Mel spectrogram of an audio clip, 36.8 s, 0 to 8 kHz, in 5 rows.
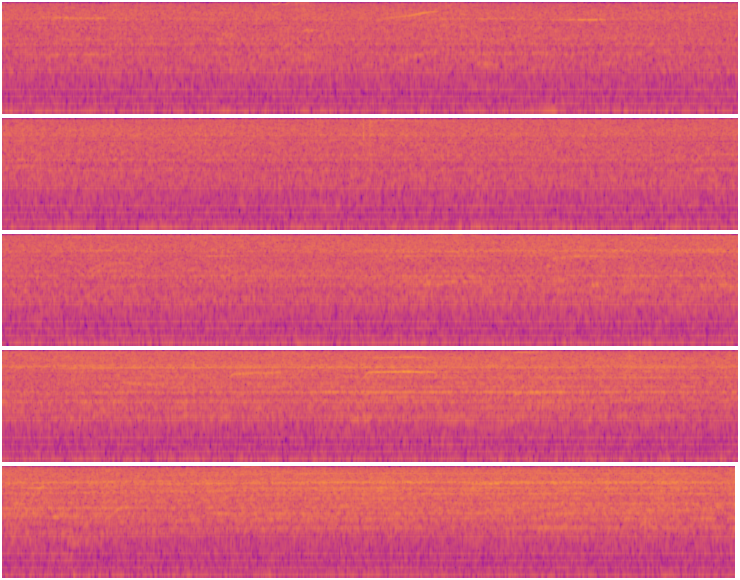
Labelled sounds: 2.6	3.1	killer whale, southern resident, 7.3 to 8.0 kHz
18.8	19.3	killer whale, southern resident, 1.4 to 2.5 kHz
20.1	20.9	killer whale, southern resident, 3.2 to 5.1 kHz
24.3	24.9	killer whale, southern resident, 3.7 to 5.1 kHz
25.6	26.5	killer whale, southern resident, 3.8 to 6.6 kHz
27.1	27.5	killer whale, southern resident, 7.3 to 7.6 kHz

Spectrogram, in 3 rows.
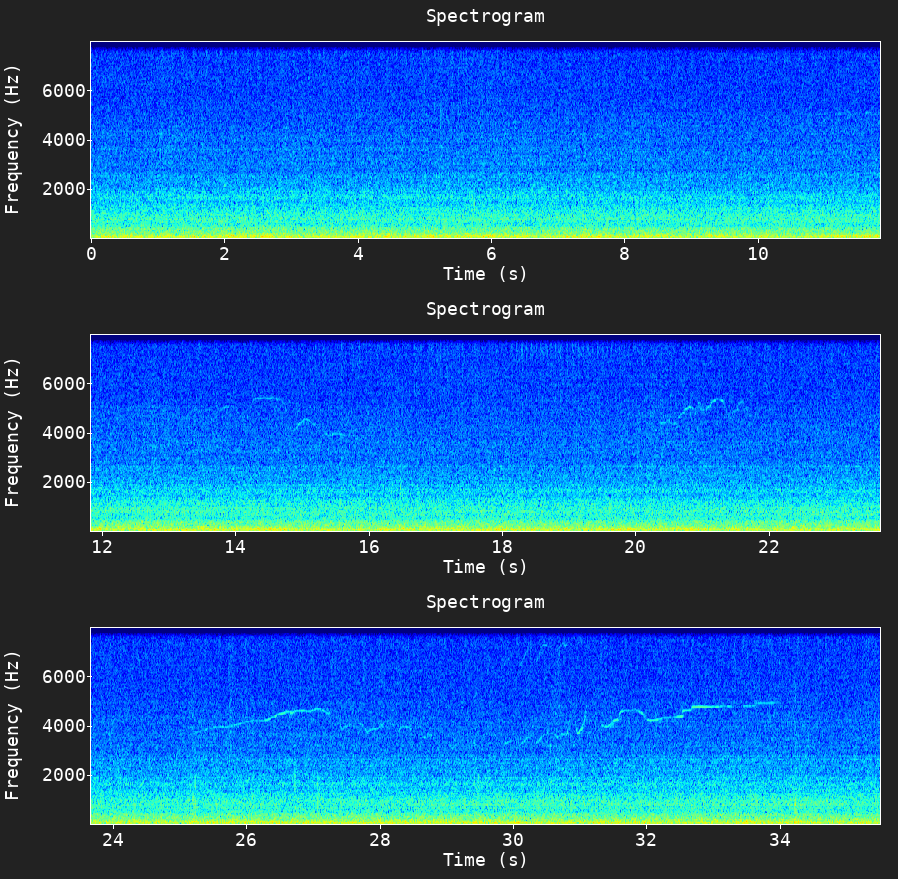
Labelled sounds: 14.3	14.7	killer whale, southern resident, 5.3 to 5.4 kHz
26.1	27.3	killer whale, southern resident, 4.2 to 4.7 kHz
31.3	31.6	killer whale, southern resident, 4.0 to 4.4 kHz
32.0	32.4	killer whale, southern resident, 4.2 to 4.4 kHz
32.6	33.1	killer whale, southern resident, 4.7 to 4.8 kHz

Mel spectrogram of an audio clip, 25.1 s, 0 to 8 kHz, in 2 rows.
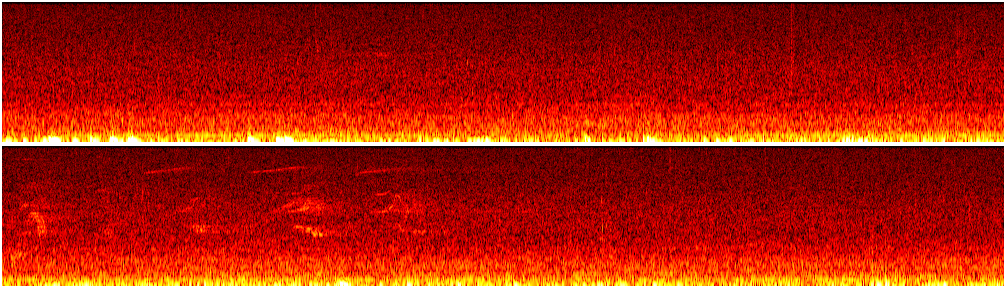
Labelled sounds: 15.6	16.4	killer whale, 4.7 to 5.3 kHz
16.9	17.7	killer whale, 1.2 to 4.9 kHz

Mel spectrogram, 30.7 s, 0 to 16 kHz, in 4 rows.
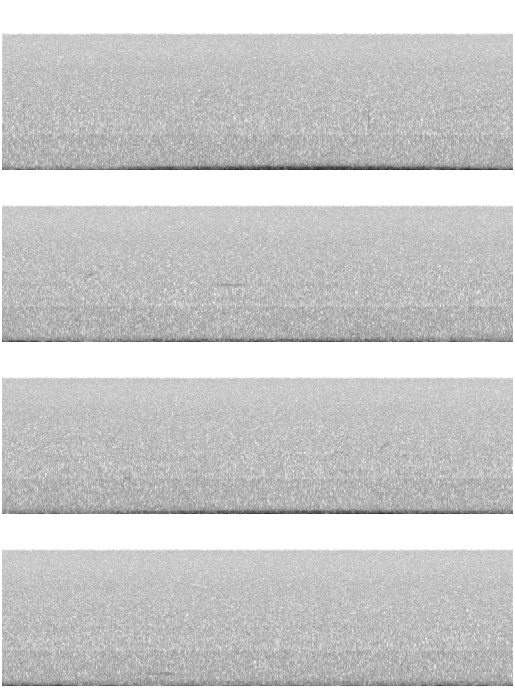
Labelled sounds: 10.9	11.1	humpback whale, 1.3 to 1.4 kHz

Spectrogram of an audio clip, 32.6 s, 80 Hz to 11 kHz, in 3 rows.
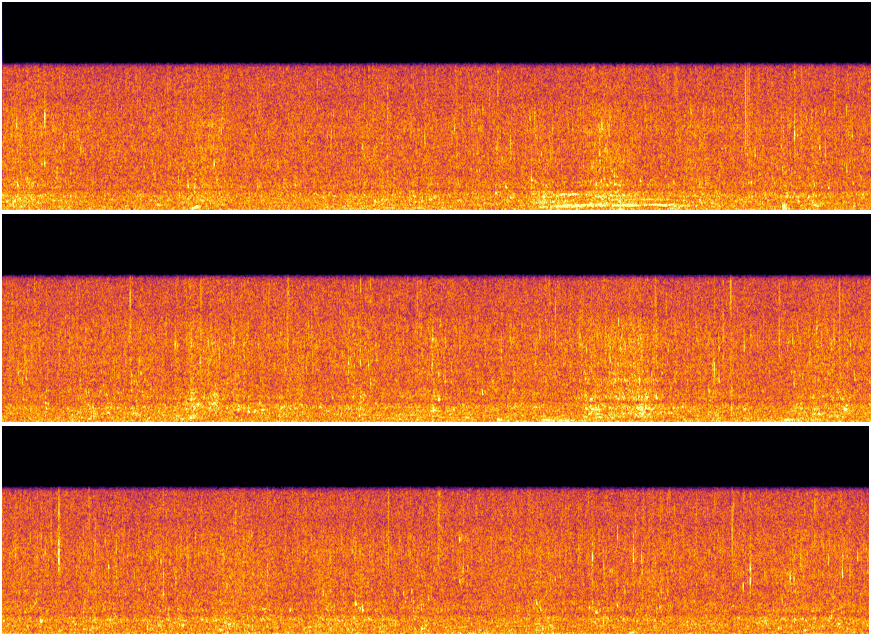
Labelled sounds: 6.9	7.2	humpback whale, 0.84 to 1.0 kHz

